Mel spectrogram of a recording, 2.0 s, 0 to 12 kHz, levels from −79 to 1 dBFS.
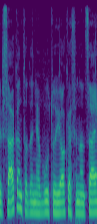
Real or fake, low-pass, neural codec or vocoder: real; 10.8 kHz; none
